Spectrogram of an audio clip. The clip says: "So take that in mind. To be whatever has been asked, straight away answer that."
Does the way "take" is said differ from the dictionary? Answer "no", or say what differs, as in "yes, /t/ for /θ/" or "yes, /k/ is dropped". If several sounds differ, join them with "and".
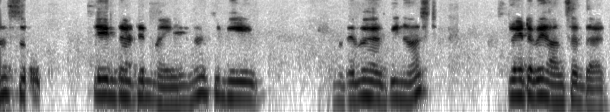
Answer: yes, /s/ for /t/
